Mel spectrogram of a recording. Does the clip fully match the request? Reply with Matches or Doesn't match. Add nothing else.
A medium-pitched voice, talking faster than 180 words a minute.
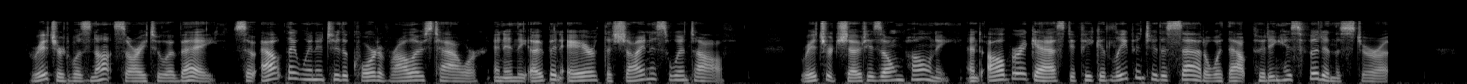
Matches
